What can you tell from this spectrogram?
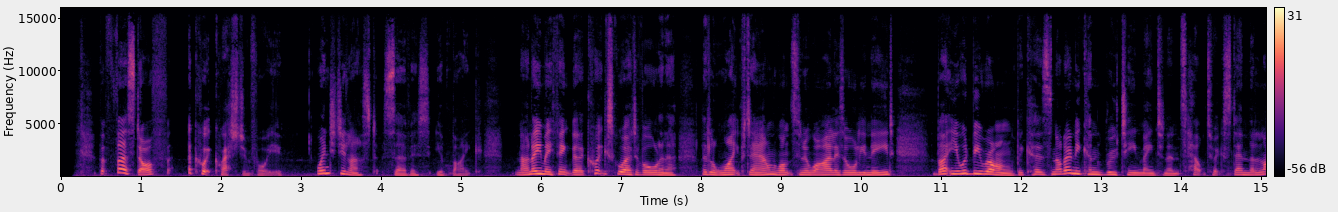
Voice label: UK English Conversational, Female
